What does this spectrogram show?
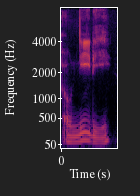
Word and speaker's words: Oneida: So this holler that my family's from down in Clay County is Crane Branch Road outside of Oneida, Kentucky, which apparently they pronounced Oneida, even though it's not spelled anywhere near that.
